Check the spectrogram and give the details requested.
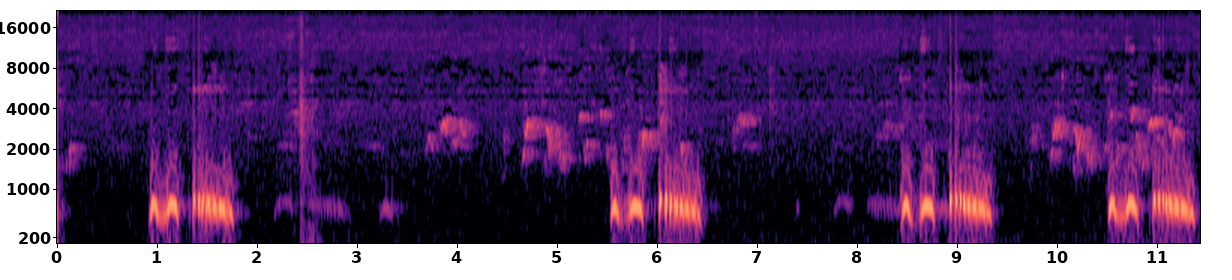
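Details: Luring call of a spotted dove to attract wild birds: four well-spaced cooing phrases, each a double wavering note and a longer falling coo, separated by pauses of about three seconds with soft chirps.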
